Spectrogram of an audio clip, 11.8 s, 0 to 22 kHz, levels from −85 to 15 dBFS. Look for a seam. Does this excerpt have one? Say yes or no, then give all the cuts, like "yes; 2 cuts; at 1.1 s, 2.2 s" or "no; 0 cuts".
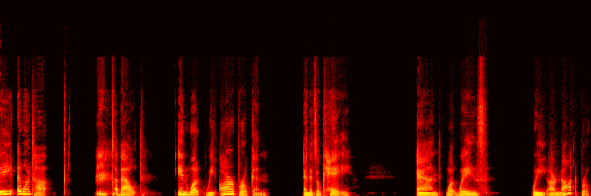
yes; 2 cuts; at 4.1 s, 8.9 s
